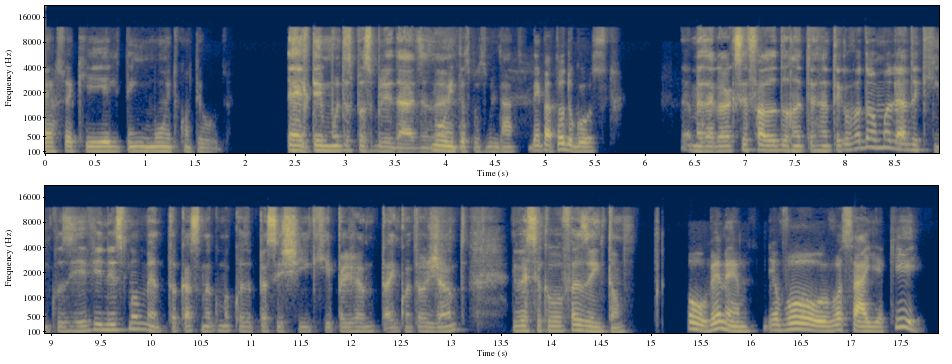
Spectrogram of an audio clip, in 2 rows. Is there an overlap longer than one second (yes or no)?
no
